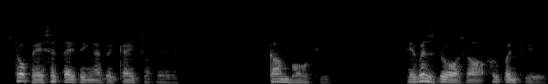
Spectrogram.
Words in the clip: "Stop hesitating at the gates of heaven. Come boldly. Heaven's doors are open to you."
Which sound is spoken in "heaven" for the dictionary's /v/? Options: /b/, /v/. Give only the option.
/v/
